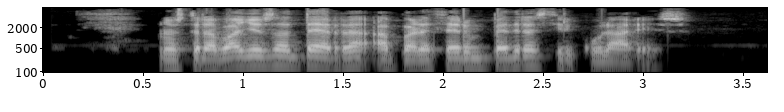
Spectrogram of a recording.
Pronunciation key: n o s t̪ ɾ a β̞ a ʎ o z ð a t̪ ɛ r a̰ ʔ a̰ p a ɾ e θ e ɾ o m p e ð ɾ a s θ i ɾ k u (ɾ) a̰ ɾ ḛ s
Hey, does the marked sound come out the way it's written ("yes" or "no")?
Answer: no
